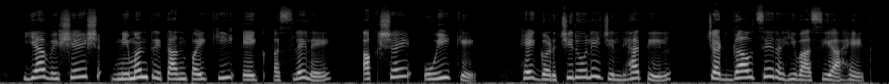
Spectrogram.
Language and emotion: Marathi, neutral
